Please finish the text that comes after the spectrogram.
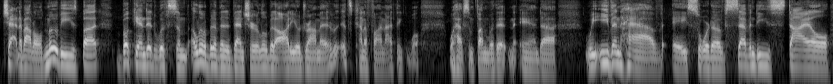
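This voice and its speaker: A man's voice: mid-range voice, fairly even intonation, moderate pace, no echo. A man hosting a podcast, chatting casually in an enthusiastic, rambling way. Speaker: podcast host.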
